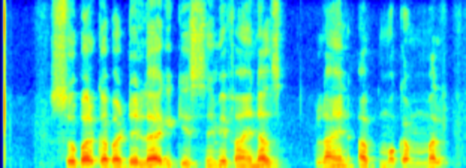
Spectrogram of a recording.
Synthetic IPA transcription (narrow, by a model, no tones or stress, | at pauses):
supɐɾkɐbɐɖilaːɡkisimifaːjnɐlz | laːinɐp̚mukɐmːɐl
